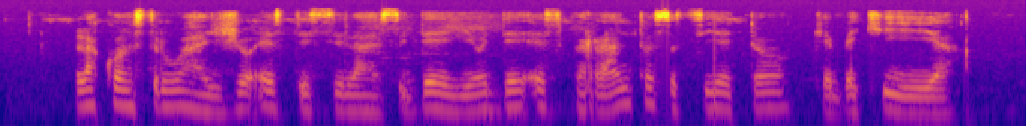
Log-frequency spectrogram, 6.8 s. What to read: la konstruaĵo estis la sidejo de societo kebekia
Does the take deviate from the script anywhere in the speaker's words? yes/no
yes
